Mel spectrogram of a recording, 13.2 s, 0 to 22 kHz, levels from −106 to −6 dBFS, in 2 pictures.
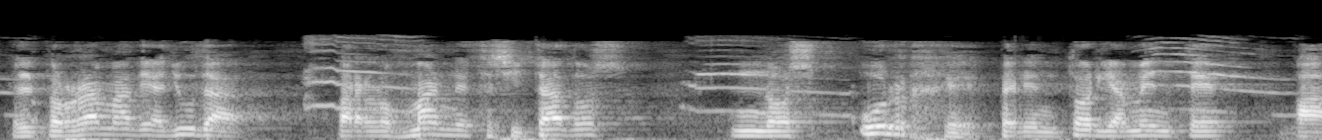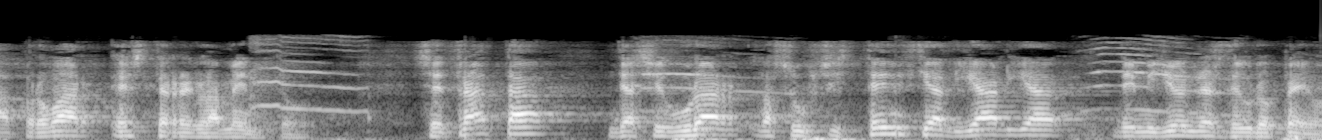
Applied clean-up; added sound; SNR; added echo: none; Meow; 17 dB; reverberation time 0.6 s.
